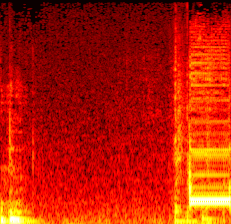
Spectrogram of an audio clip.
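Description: A telephone call being dialled: a short tone burst, a quiet pause, then a loud, steady ringing tone that starts near the end and holds.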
